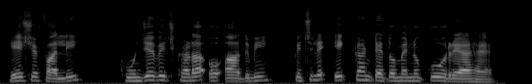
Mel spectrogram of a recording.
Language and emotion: Punjabi, fearful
